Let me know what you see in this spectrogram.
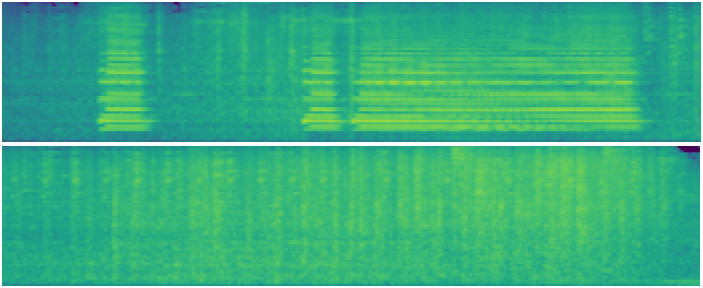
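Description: Diesel freight locomotive's multi-chime air horn sounding for a grade crossing: a short blast about a second in, then a brief blast followed by a long one lasting about three seconds. After the horn stops, the freight cars roll past with a steady clickety-clack of wheels on rail joints that grows louder toward the end.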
